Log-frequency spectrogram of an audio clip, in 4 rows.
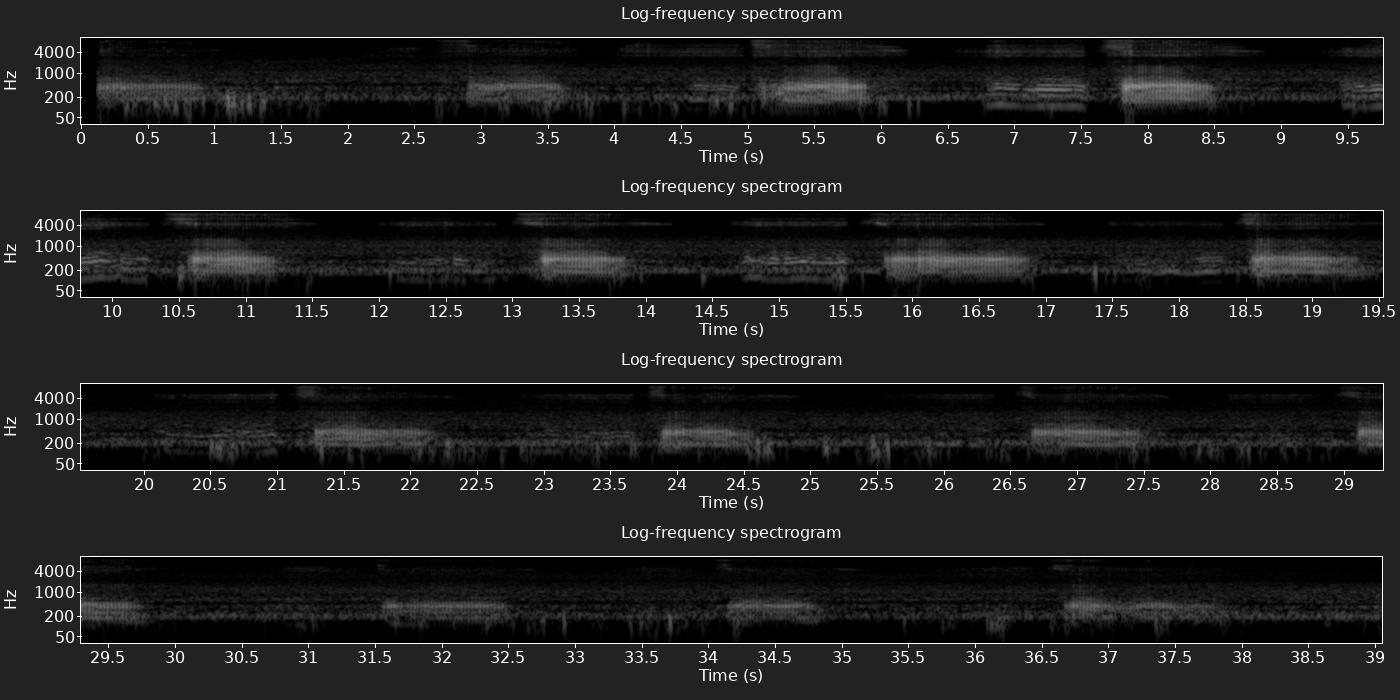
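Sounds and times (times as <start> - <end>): puppy snoring: 0.1 - 1.1, 2.2 - 32.7, 33.4 - 39.0.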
